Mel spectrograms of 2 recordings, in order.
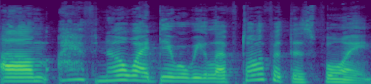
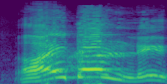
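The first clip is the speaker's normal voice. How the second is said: loud, high put-on Spanish accent, words stretched long; 6 semitones higher, 6 dB louder than usual. Repeating the imitated dad's line: mock Spanish accent. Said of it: "It's totally Spanish accent".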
